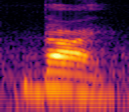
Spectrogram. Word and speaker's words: thy: डाई, डाई THY, डाई means तेरा। यहाँ पे देखें ये थीटा टाइप का आपको मिला है, ये इसका उच्चारण है दा। TH वाला दा इससे बन रहा है, ये गोल ऐसा है, ऊपर ऐसा क्रॉस लगा हुआ है। दा आ ई, दाई।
